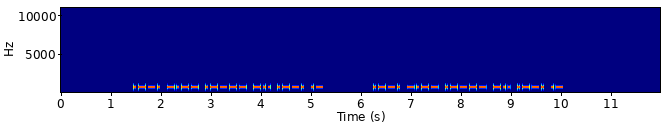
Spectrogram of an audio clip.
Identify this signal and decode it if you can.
Morse code, heard as a keyed tone, about 25 wpm, 700 Hz. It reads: PY1DPA PY1DPA
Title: DXCC-100 Call Signs - 6 Characters - Repeated 2x - 25wpm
